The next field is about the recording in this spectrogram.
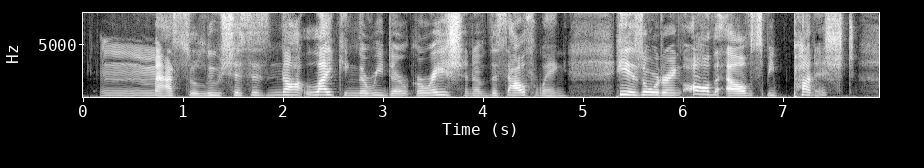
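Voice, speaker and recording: A woman speaks at a moderate pace in a put-on character voice, her pitch fairly high. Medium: read story. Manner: broken grammar, speaks of herself in third person.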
